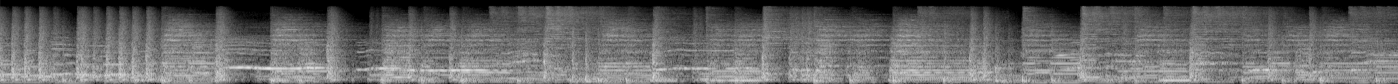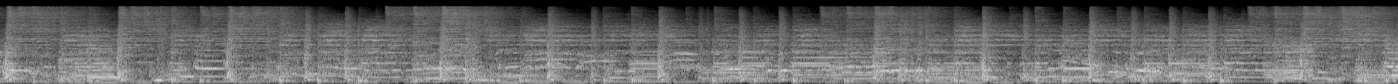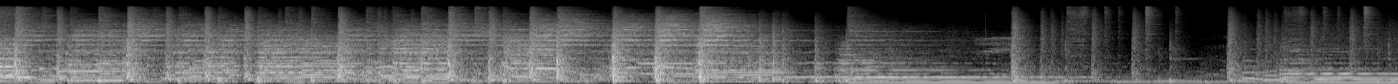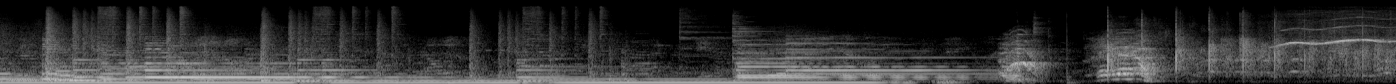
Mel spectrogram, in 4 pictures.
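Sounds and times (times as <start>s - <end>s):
drum kit: 0.0s - 50.4s
electric bass: 0.0s - 51.9s
electric guitars: 0.0s - 52.2s.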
